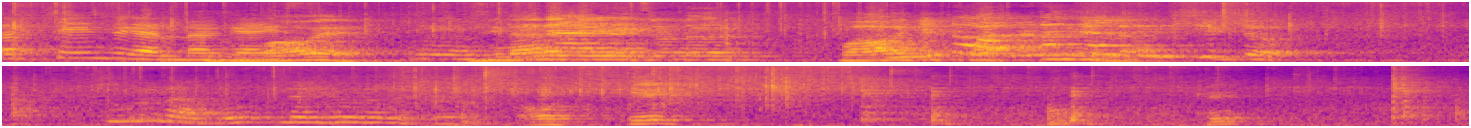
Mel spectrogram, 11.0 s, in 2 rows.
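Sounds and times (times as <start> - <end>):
fish parcels sizzling in pan: 0.0 - 11.0.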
